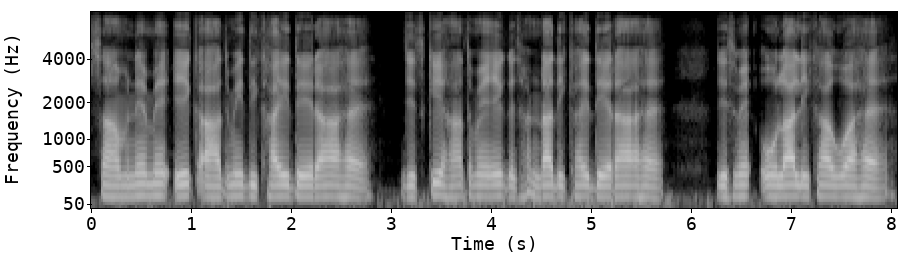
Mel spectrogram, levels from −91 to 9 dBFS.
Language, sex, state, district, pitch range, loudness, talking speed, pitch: Hindi, male, Jharkhand, Ranchi, 120-130 Hz, -20 LUFS, 165 wpm, 125 Hz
